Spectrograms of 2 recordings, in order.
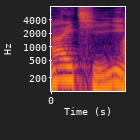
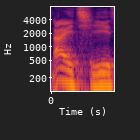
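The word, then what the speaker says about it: iQIYI: Is that how to pronounce it? Ai Qi. – Ai Qi. – Ai Qi. – Oh, Ai Qi. – It's Ai Qi. So Ai Qi. Yeah, that's how you pronounce it in the Chinese wording.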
